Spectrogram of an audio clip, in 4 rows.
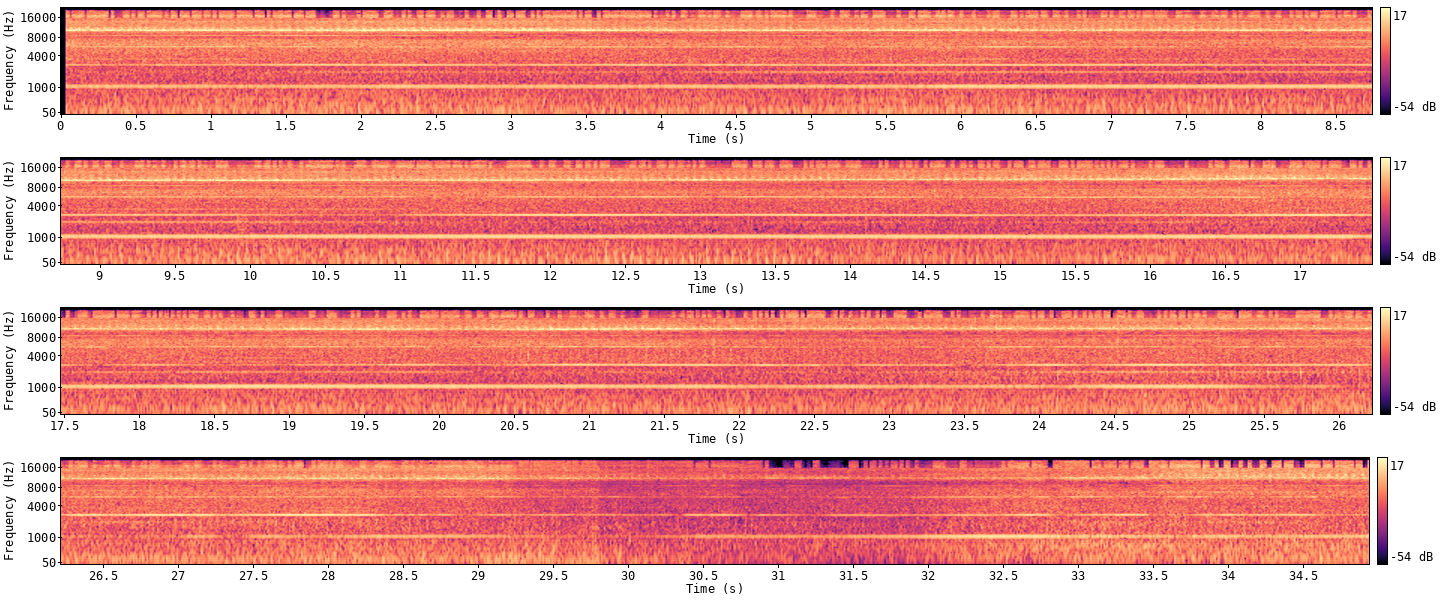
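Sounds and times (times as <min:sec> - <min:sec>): aircraft motor and rotor whine: 0:00.0 - 0:34.9.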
